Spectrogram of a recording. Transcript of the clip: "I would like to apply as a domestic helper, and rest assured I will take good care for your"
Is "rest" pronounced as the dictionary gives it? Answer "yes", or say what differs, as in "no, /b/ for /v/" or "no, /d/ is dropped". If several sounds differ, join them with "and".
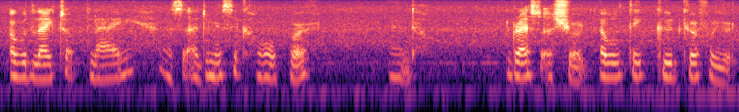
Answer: no, /t/ is dropped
